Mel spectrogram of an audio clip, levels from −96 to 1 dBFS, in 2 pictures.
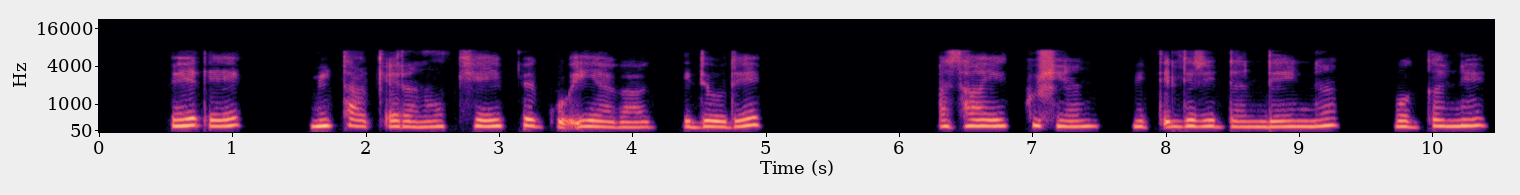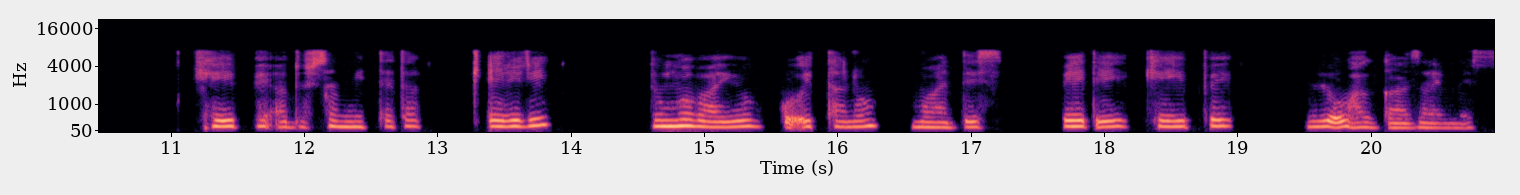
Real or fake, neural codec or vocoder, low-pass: fake; codec, 16 kHz, 4 kbps, FreqCodec, smaller model; 7.2 kHz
